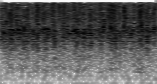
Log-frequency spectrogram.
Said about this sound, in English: It is pouring out there. This is a real storm. We got a real storm happening. That's legit, man.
